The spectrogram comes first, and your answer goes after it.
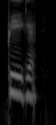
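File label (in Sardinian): "pighe", female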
